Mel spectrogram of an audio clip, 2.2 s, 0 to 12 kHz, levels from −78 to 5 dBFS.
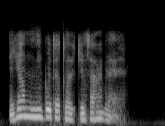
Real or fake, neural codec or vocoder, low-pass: fake; codec, 16 kHz, 1 kbps, FreqCodec, smaller model; 7.2 kHz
